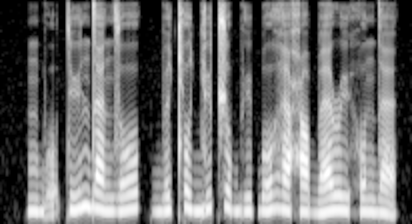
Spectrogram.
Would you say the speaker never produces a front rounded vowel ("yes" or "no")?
no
